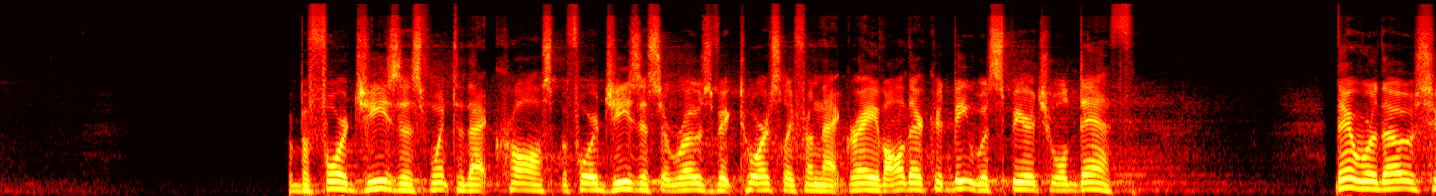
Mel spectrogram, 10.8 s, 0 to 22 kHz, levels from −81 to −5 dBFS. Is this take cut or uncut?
uncut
